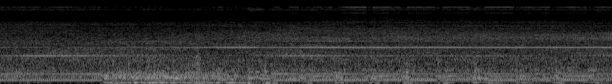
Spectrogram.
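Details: Creality Ender 3 V3 Plus 3D printer while printing: steady fan hiss with uneven grinding chatter from the moving axes; source not pinned down.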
